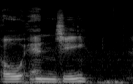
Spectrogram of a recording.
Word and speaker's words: Om: here doesn't know about the original way to pronounce own which is that Ong so when you say that own you put the tip of your tongue on the top of your L the roof of your mouth and that stimulates the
